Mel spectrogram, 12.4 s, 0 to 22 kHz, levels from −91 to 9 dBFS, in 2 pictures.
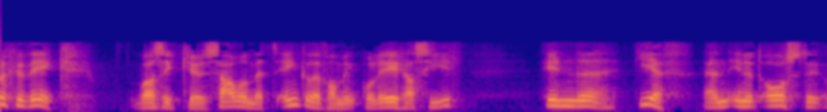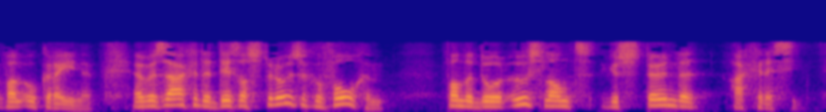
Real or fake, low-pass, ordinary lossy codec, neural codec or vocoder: fake; 5.4 kHz; MP3, 24 kbps; codec, 16 kHz, 0.3 kbps, FocalCodec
